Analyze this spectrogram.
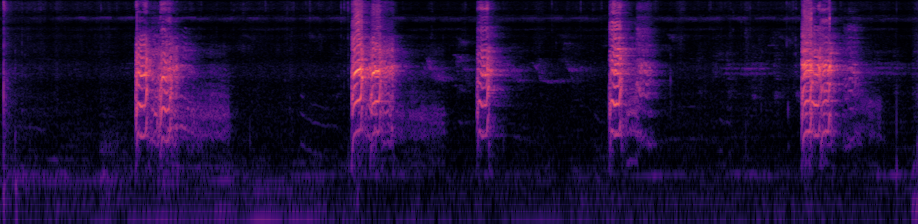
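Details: Young parrot during taming, uttering five loud, grating screeches roughly every two seconds, each short and noisy, separated by near silence and faint low hum.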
